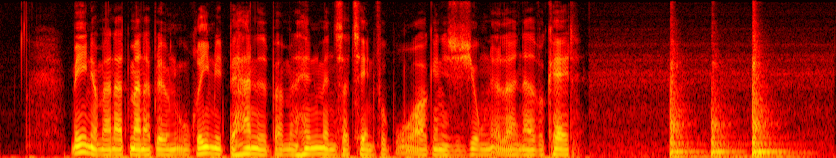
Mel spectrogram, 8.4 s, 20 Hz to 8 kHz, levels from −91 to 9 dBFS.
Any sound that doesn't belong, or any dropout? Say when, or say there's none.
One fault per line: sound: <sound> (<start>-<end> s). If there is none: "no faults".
sound: thud (6.7-8.2 s)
